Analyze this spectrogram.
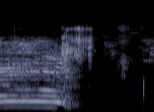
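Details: Holstein Friesian cow, a pet cow in milk and near the end of pregnancy, in Somthane village, Sinnar, Nashik district: a steady harmonic moo held for about half a second, then breaking off into a rough fading tail.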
